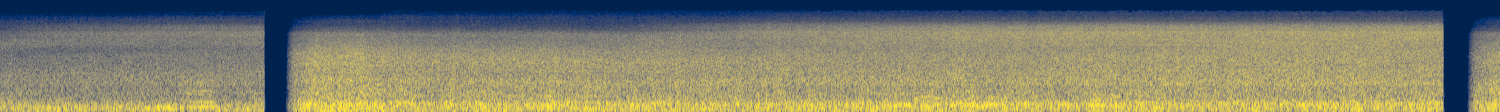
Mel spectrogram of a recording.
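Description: Steady rushing noise, like running water or wind, with no distinct events; the sound cuts out completely for a moment twice, about three seconds in and near the end, and is louder after the first break.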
